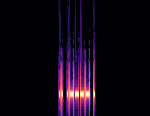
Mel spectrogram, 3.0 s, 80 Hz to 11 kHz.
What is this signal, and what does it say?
Morse code, heard as a keyed tone, about 46 wpm, 700 Hz. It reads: I1E
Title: Three Challenging Letter-Number Combinations 45wpm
